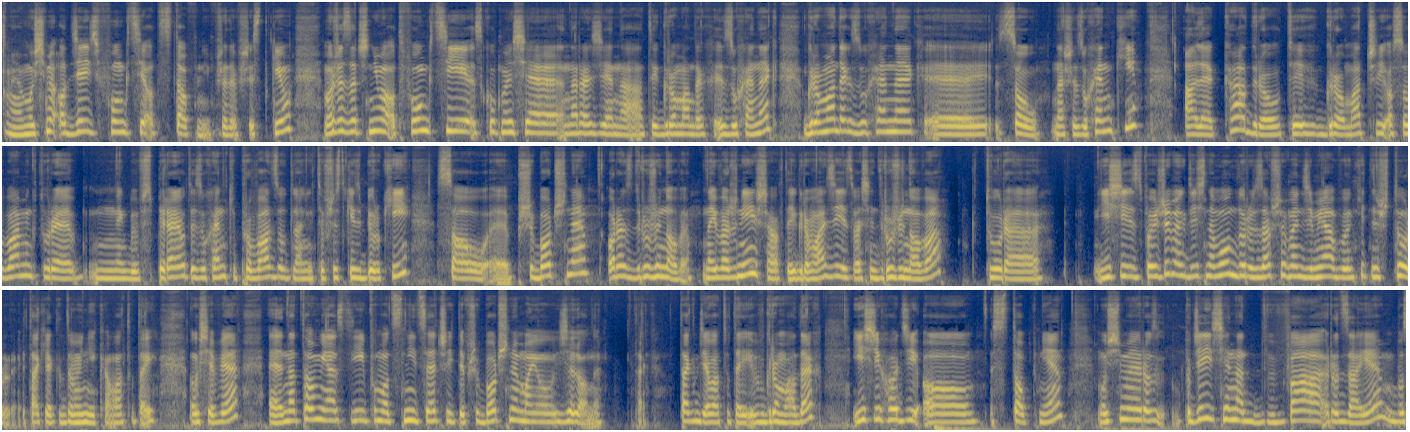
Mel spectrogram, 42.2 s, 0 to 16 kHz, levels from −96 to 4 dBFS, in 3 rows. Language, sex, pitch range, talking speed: Polish, female, 220-265 Hz, 140 wpm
